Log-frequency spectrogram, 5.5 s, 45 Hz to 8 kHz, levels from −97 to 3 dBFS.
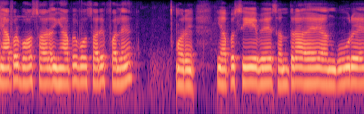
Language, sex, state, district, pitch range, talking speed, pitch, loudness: Hindi, female, Punjab, Pathankot, 180-190 Hz, 210 wpm, 185 Hz, -14 LUFS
